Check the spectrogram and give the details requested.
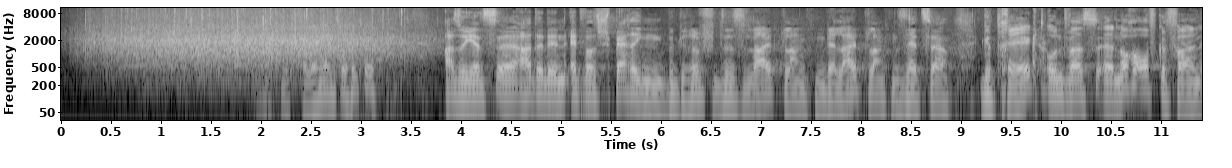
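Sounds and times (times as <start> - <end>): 
large audience applause: 0.0 - 3.8
speech: 2.4 - 11.3.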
